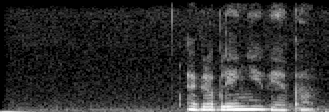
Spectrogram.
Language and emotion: Russian, neutral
